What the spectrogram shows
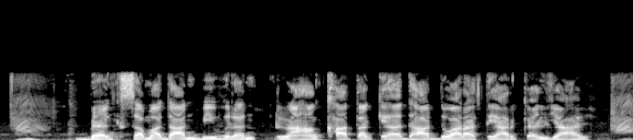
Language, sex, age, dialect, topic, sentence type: Magahi, male, 31-35, Southern, banking, statement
